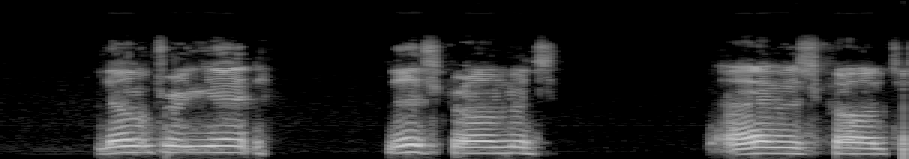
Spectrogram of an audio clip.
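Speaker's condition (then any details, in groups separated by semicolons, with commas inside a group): Parkinson's disease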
